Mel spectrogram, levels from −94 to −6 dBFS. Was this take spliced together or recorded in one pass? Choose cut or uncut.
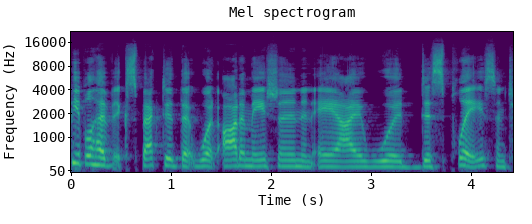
uncut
